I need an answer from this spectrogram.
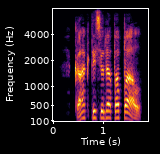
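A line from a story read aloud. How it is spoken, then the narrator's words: Agitated question. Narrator (Russian): взволнованно спросил он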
